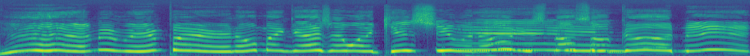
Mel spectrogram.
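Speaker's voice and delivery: very high, weepy, whiny crying vampire voice. Mocking Twilight while comparing it with Underworld, in a whiny Twilight vampire impression. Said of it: "Here's my impression of Twilight".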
